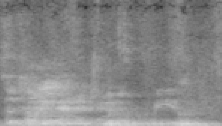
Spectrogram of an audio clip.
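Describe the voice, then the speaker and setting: A woman's voice: low-pitched, level tone, fast, distant mic. A woman, president of a homeowners association, formally opening a meeting and reading out names with a few ums. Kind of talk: chairing a meeting. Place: community meeting room. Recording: echoey room from afar, noisy.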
